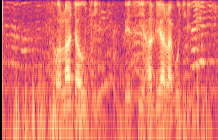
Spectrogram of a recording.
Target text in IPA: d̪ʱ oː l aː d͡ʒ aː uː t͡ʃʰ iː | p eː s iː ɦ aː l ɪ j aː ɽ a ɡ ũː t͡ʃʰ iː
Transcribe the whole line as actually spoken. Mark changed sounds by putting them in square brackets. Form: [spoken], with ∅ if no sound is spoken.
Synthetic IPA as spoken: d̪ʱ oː l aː d͡ʒ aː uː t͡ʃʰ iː | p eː s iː ɦ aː l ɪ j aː [l] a ɡ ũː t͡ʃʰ iː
